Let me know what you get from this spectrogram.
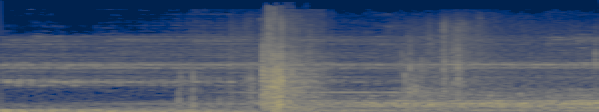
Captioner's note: tarp crinkling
